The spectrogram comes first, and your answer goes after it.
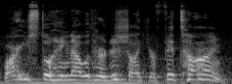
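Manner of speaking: high, fast, nagging friend voice; mocking friends. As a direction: mimic pushy friends, high and rushed. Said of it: "They like".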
